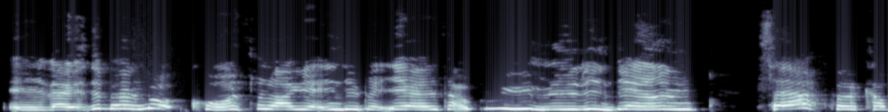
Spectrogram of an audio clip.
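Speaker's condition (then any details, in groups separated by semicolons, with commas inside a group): Cerebral palsy, spastic diplegia; typing easier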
